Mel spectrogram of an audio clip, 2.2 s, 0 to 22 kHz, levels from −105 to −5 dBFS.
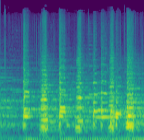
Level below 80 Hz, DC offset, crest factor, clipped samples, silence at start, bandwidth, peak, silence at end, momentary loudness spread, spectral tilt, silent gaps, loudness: -46 dBFS; under 0.1%; 16 dB; under 0.1%; 0 s; 16.5 kHz; -2 dBFS; 0 s; 6 LU; -4.5 dB/octave; none; -19 LUFS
